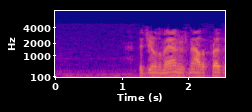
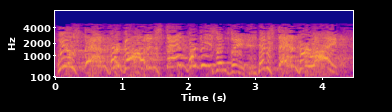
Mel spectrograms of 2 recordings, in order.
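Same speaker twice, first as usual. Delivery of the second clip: very high, very loud rallying cry; preaching shout; 11 dB louder than usual. Real, not acted. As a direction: call the church to stand with you. Final rallying call.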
